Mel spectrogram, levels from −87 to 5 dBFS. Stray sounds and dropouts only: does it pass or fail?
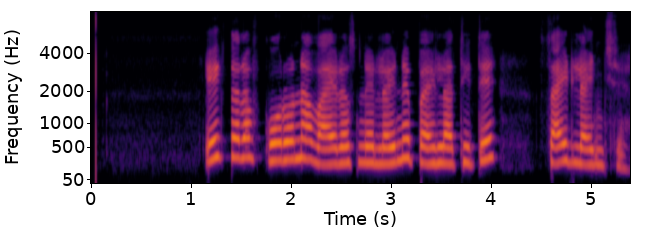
pass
